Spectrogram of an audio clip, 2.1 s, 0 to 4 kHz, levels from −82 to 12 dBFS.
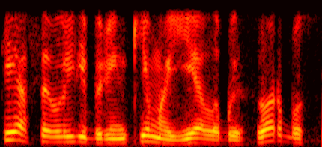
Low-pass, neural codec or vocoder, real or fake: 3.6 kHz; none; real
